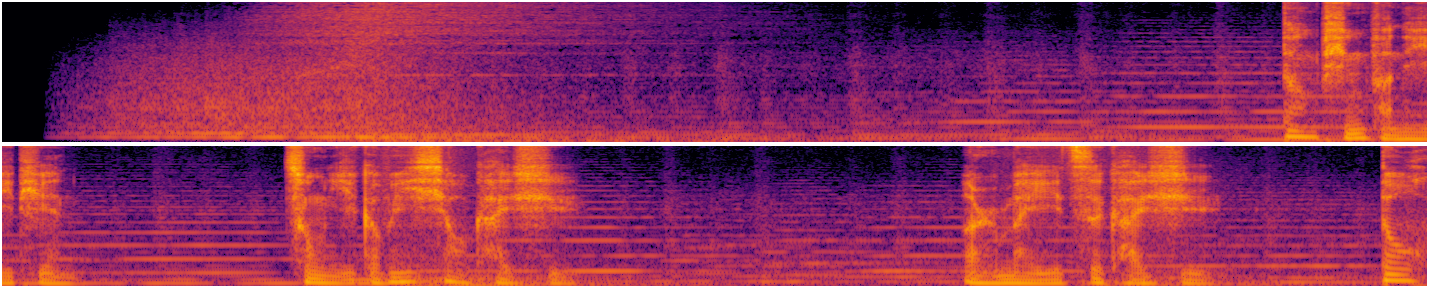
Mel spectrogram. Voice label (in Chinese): 样音专题内心独白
